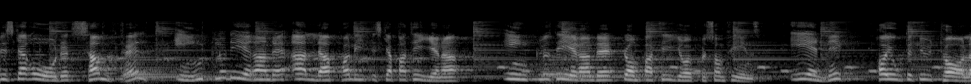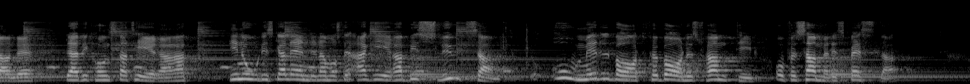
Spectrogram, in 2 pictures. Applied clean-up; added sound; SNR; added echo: none; Piano + Clock; 13 dB; none.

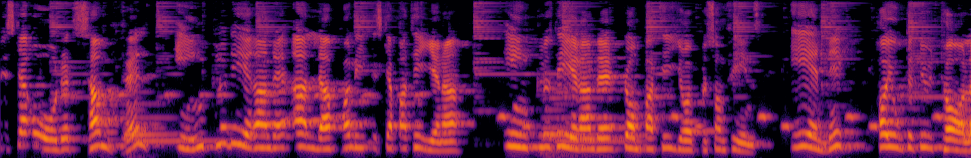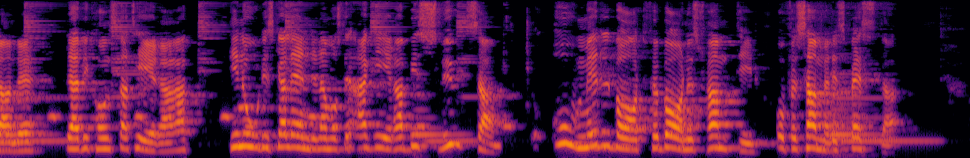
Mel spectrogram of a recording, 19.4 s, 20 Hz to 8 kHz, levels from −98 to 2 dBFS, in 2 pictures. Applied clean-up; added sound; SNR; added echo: classical method Wiener filter.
